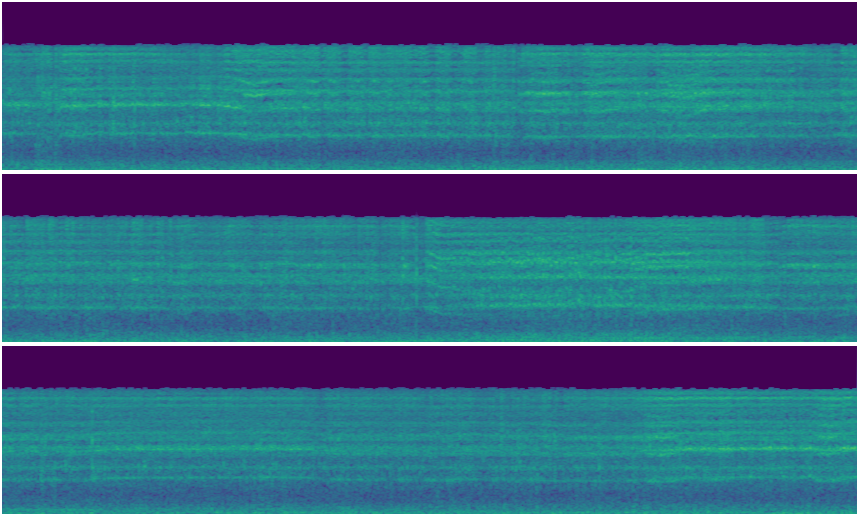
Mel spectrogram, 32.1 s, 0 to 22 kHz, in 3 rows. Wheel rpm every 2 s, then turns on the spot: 230, 230, 220, 220, 210, 220, 220, 220, 200, 210, 220, 230, 230, 220, 220, 230.
none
